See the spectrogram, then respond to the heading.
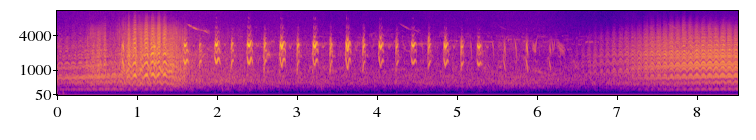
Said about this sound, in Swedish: Allt ackompanjeras av enkelbeckasinens bräkande.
